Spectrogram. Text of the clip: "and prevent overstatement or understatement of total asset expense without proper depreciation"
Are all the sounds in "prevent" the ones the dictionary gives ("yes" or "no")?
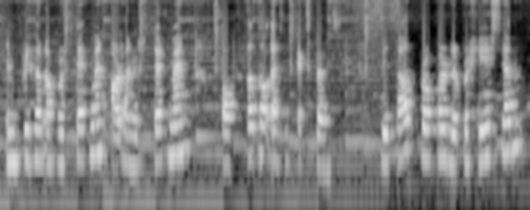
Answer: no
